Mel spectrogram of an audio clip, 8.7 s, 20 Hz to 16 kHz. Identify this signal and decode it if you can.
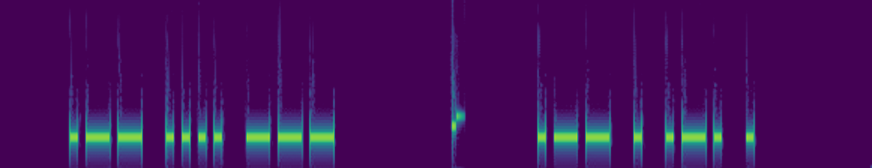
Morse code, heard as a keyed tone, about 15 wpm, 700 Hz. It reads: WHO WERE
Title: Sentences from Top 100 Words - New Word Drill - 15wpm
